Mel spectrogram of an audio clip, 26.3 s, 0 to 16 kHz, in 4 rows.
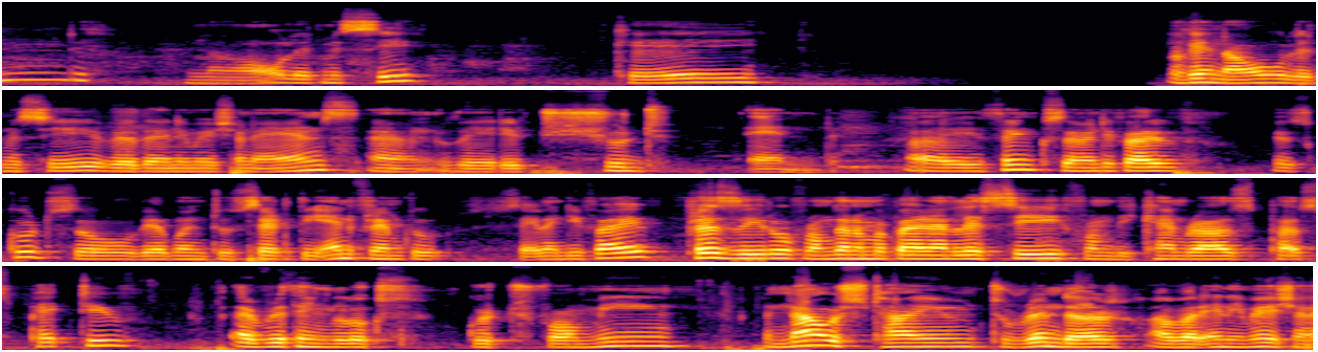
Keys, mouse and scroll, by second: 3.7 space, 6.7 space, 8.1-11.2 drag, 13.2-16.3 drag, 16.3 KP_0, 17.3 space, 19.2 click, 20.6 space, 20.8 click, 21.7-25.7 drag.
